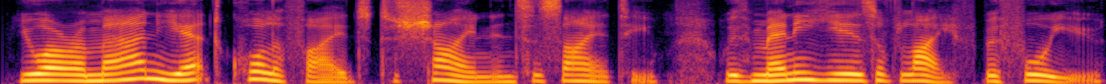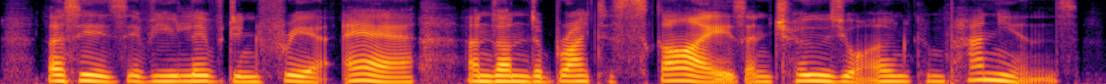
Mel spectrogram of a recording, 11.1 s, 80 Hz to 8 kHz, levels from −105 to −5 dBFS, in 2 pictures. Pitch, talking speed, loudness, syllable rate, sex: 195 Hz, 185 wpm, -19 LUFS, 5.0 syllables/s, female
